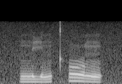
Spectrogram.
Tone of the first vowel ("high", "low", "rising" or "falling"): rising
